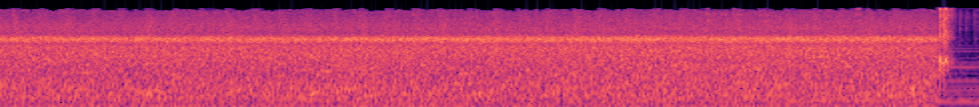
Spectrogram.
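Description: Steady rushing roar of the Pykara Falls cascades, with faint voices beneath it; it cuts off suddenly near the end.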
